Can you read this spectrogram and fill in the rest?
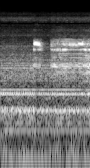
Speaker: Starting to get a little bit of harmonics because we are getting very very thin.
